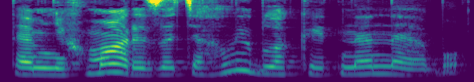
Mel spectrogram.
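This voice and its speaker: A woman narrating a historical romance audiobook in a smooth, even storytelling manner. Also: on the high side, a little fast. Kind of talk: scripted narration.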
